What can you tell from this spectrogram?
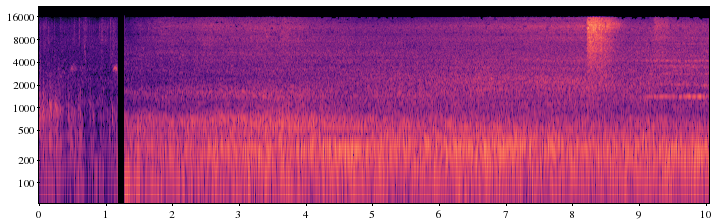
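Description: A tram rolling past close by, a steady rumble of its steel wheels on the rails that starts abruptly after a short drop-out about a second in. Near the end comes a brief hiss, then a thin steady high tone.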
